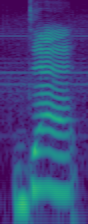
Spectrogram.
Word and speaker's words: debt: Debt. Silent B, borrowed from Latin, island, silent S, added by mistake, and a myriad of other spellings that whisper of history long past.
